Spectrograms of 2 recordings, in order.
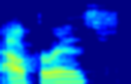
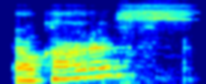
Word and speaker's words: Alcaraz: Does that sound right? Detective Alcarez? Alcaraz. Yeah, Alcaraz.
